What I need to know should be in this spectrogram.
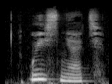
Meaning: to understand, to grasp
- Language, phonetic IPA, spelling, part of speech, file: Russian, [ʊ(j)ɪsˈnʲætʲ], уяснять, verb, Ru-уяснять.ogg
